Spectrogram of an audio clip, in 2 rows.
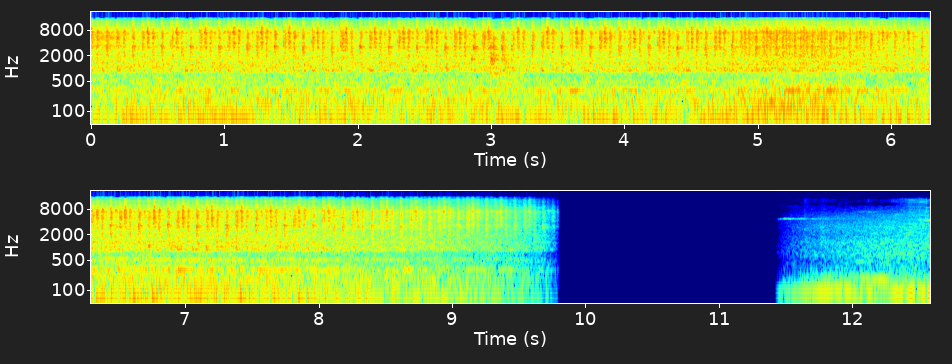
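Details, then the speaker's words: M8 Greyhound six-cylinder engine after distributor and ignition overhaul, idle mixture leaned and idle speed set: steady, even low idle about three beats a second, no misses, purring nicely, then shut off. "and it's just basically trying to find the fuel mixture of which the engine is idling the happiest purring away nicely"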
